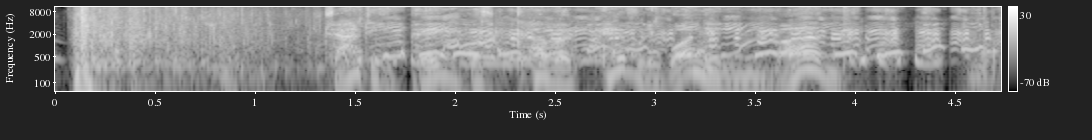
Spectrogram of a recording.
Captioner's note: all laughing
